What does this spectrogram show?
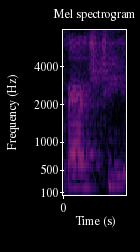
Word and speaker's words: Vashti: off his wife vashtai i think some people pronounce it vashti i preferred vashtai vashtai was out there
